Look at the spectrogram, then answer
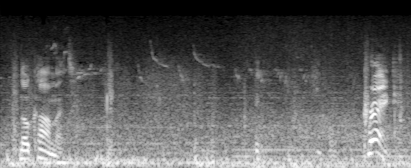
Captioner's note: birds chirping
